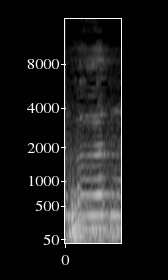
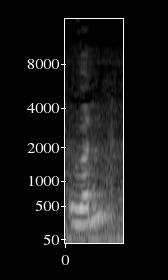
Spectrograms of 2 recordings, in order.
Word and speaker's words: ướt: Ngày đầu tiên đi học, em mắt ướt nhạt nhòa. Chữ ướt cũng vậy, nếu mà mình phát âm không chuẩn nó sẽ thành mắt ướn.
